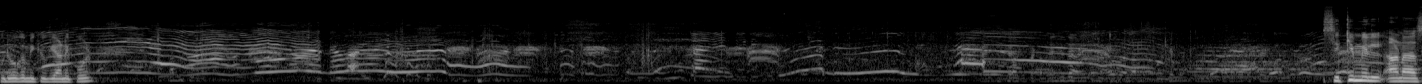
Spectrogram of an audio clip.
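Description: A woman wails and sobs loudly nearby.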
